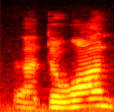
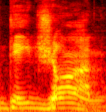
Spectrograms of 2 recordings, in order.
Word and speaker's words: Dejan: We discovered that it's actually Dejan. We now know the correct way to pronounce that guy's name.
